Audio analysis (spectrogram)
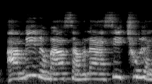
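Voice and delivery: fast, scolding put-down; harsh scolding. Retold or imitated. Husband scolding his wife, fast harsh put-down. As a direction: snap it at her like a scolding husband. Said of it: "él te podría decir".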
